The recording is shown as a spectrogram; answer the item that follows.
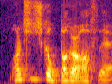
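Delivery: broad London cockney voice. Imagining a clash between two comic characters, voicing one: cockney accent. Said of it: "Some Cockney accent".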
